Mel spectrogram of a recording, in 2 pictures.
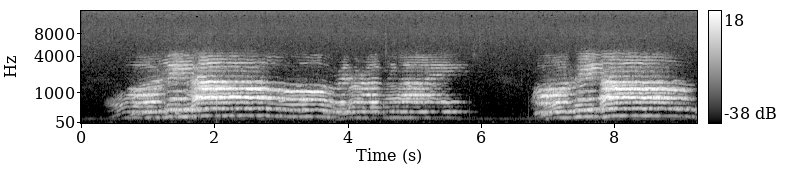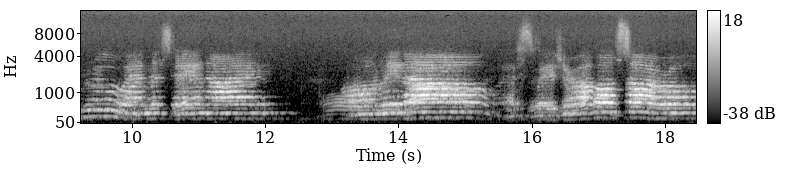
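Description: Devotional chanting by voices in unison: three long phrases, each several seconds long, with short pauses between them, over a steady low drone.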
